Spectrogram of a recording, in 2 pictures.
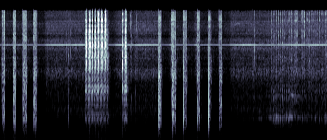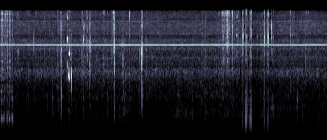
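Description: Welder stitch-welding a patch panel into a car's A-pillar: a quick run of short arc bursts with one longer burst about a second in, stopping about three seconds in. Then quieter scratching of a hand wire brush on the fresh weld, over a steady high whine.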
